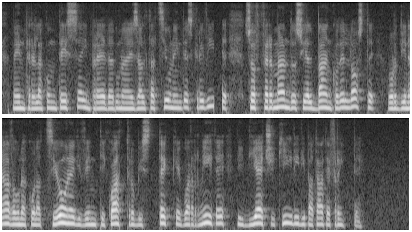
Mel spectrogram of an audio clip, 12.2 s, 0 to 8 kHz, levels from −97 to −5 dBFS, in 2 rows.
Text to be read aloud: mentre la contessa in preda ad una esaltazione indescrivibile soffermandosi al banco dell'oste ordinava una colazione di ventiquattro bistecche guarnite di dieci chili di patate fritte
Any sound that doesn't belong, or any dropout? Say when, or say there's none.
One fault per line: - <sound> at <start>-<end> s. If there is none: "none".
- dropout at 3.2-3.3 s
